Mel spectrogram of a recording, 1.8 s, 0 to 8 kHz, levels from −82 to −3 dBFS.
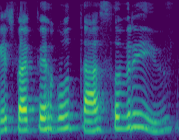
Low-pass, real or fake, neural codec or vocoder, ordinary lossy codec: none; real; none; none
